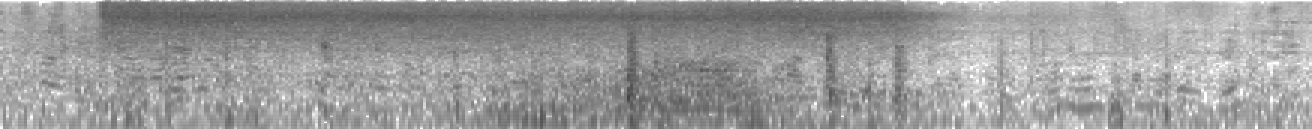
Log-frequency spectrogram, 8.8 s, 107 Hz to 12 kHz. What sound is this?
London underground 10 door with hissing sound
The door in a London Underground train closes, producing a hissing sound.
